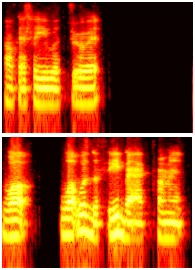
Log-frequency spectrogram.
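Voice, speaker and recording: Heard over a dull, lo-fi phone line, a man with a lowish, steady voice cold-calls a homeowner about buying her house. This real estate wholesaler keeps the sales call casual but halting, packed with fillers and restarts.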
